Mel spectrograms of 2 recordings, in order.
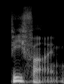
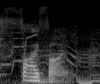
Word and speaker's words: FIFINE: My only criticism would be the name Fifine. It's such a doesn't roll off the tongue very well. Yeah. Turns out it's actually pronounced Fifine.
